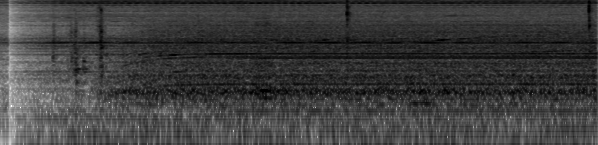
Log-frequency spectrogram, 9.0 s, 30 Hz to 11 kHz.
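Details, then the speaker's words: Noise from a fully loaded 1998 Pentium Pro/Voodoo 2 SCSI gaming rig: the drive spins up, then power-on brings a steady whirring rush with a thin high whine; the front Nidec Beta V fan is very loud but moves little air. "do you hear that that my friends is what an enthusiast system from the 90s sounded like it was fully loaded so this thing's pretty loud and i'm not quite sure how to feel about it"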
